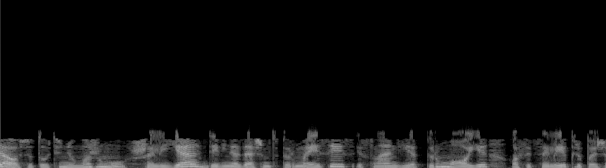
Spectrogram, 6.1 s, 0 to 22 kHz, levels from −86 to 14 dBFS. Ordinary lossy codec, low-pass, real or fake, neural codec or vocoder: AAC, 16 kbps; 7.2 kHz; real; none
